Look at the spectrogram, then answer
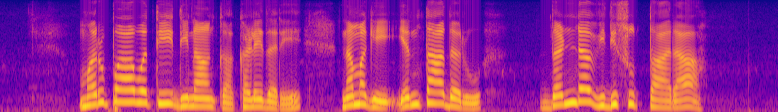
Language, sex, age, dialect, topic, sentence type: Kannada, female, 18-24, Coastal/Dakshin, banking, question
